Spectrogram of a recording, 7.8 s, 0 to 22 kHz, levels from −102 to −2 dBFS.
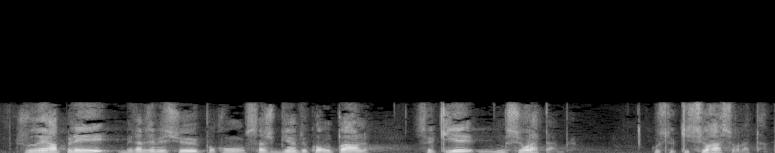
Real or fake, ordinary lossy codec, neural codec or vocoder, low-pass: real; MP3, 64 kbps; none; 7.2 kHz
